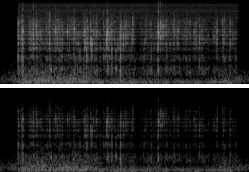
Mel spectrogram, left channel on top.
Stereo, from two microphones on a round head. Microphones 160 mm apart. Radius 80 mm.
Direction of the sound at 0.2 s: 60° left (ahead or behind).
